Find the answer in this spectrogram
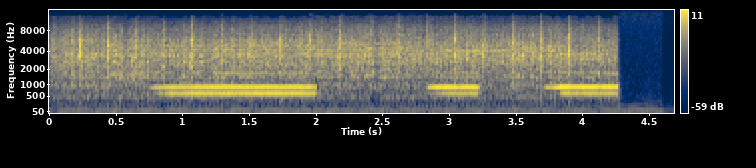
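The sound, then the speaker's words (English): A switched-on toy train runs with steady, rhythmic chuffing and a few sustained whistle-like tones, then cuts off abruptly just before the end. “He switches the toy train on and its wheels go round.”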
